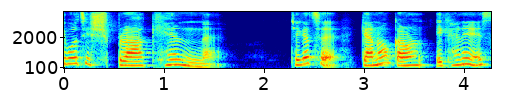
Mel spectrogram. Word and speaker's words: Sprachen: আমি এখানে একটা বলেছি স্প্রাখেন, আবার বলেছি স্প্রেশন। এক জায়গায় আমি খ উচ্চারণ করেছি, সিএইচ এর উচ্চারণ যেটা সিএইচ, আরেক জায়গায় আমি স উচ্চারণ করেছি, ঠিক আছে? মনে রাখবেন, যদি কখনো আপনি সিএইচ এর আগে এ, ও অথবা ইউ দেখেন, তখন আপনি খ উচ্চারণ করবেন।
